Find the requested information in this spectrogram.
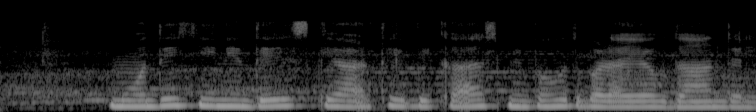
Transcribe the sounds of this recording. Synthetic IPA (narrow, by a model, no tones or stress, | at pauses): moːd̪id͡ʒiːned̪eːskeaːɾt̪ʰɪkʋɪkaːsmẽbɐɦʊt̪bɐɽajoːɡd̪aːnd̪ɪlaː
